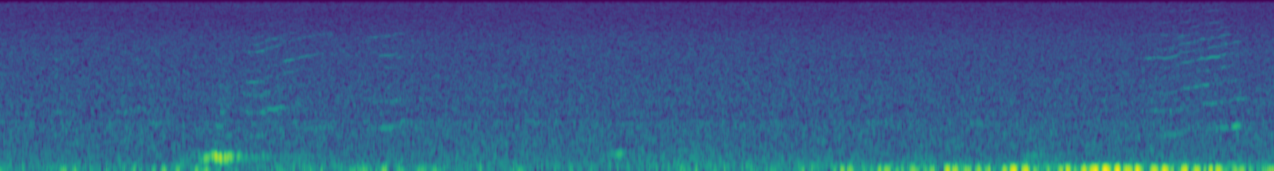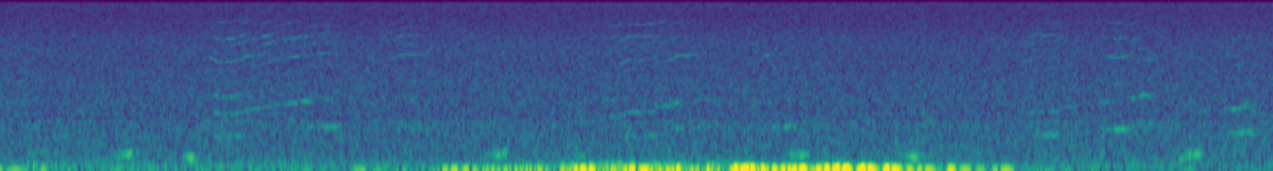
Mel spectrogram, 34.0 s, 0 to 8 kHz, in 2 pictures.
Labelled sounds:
3.3	4.3	humpback whale, 0.93 to 4.3 kHz
4.9	5.3	humpback whale, 3.1 to 4.4 kHz
15.2	16.7	humpback whale, 1.2 to 5.2 kHz
19.8	21.1	humpback whale, 0.99 to 4.8 kHz
22.3	22.6	humpback whale, 3.1 to 3.2 kHz
25.2	26.3	humpback whale, 0.86 to 5.5 kHz
30.7	32.4	humpback whale, 1.3 to 4.6 kHz
33.3	33.7	humpback whale, 0.96 to 1.2 kHz

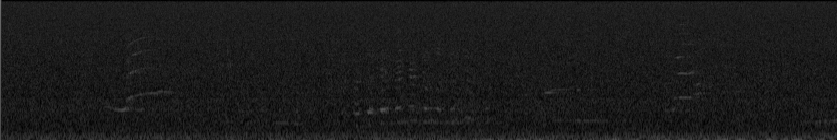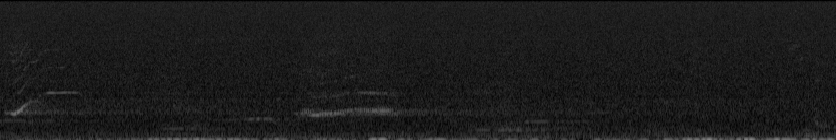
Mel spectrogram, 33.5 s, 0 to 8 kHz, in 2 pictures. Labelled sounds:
2.5	3.4	humpback whale, 0.80 to 1.1 kHz
10.9	11.1	humpback whale, 0.90 to 1.1 kHz
13.5	13.9	humpback whale, 0.80 to 1.7 kHz
17.2	18.2	humpback whale, 0.86 to 2.3 kHz
23.9	24.3	humpback whale, 0.86 to 0.99 kHz

